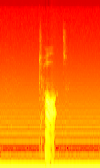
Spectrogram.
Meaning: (noun) 1. A small child 2. A small amount of liquor, (particularly) a small measure of rum 3. Ellipsis of tater tot 4. A small cup, usually made of tin 5. A foolish fellow; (verb) To sum or total
- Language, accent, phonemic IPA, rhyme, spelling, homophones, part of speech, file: English, UK, /tɒt/, -ɒt, tot, taught, noun / verb, En-uk-tot.ogg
